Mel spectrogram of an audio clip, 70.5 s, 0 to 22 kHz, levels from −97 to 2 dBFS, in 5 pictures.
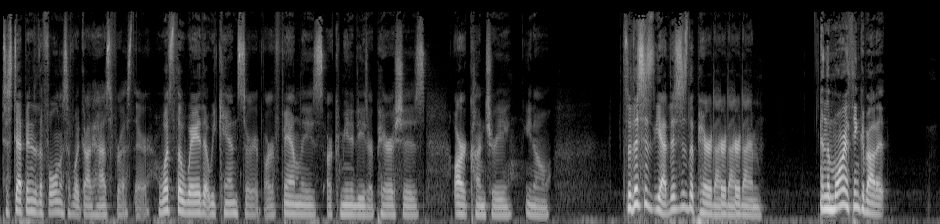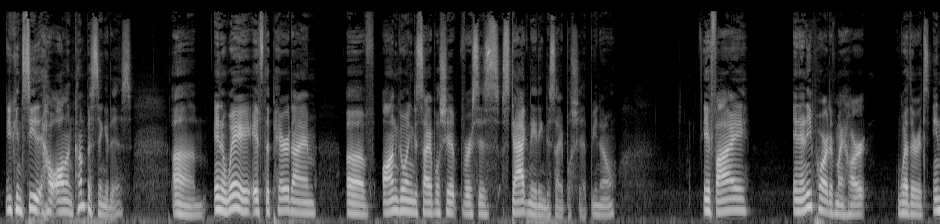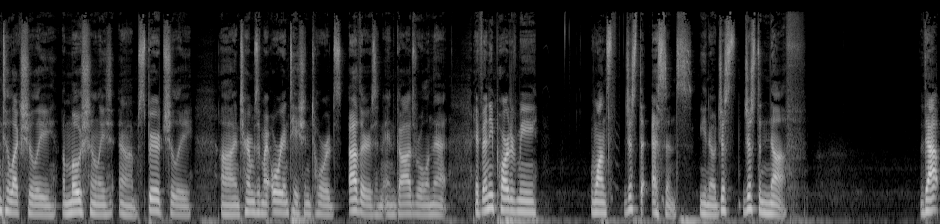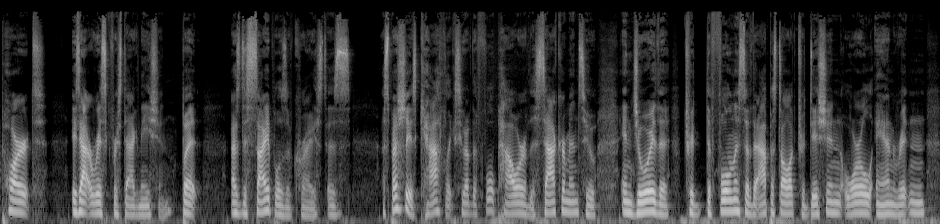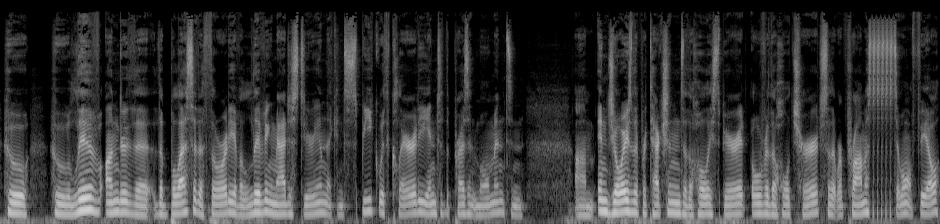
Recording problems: audio stuttering; at 11 s and at 1:09

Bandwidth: 18 kHz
